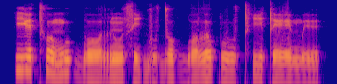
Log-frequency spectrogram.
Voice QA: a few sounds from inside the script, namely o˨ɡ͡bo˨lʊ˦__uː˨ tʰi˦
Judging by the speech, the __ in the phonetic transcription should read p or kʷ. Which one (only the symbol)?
p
